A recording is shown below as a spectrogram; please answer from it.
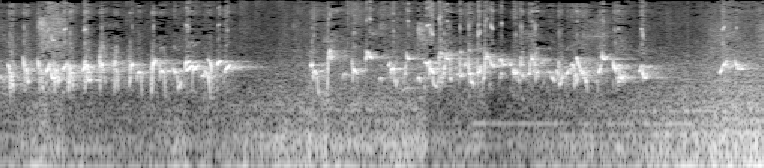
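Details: Contest-simulation mix of a female sooty-headed bulbul calling the male and a frantically singing bird; quick chattery notes and short whistles in two busy bursts, with a low humming background.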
